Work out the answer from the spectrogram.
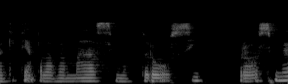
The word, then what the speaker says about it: trouxe: Trouxe. O X aqui tem o som de SS. Eu coloco o X, porém eu leio como se fosse dois S.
